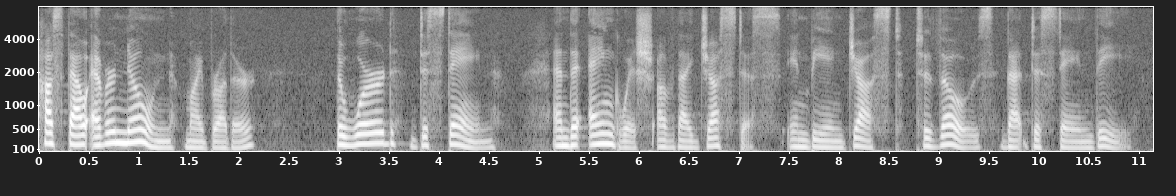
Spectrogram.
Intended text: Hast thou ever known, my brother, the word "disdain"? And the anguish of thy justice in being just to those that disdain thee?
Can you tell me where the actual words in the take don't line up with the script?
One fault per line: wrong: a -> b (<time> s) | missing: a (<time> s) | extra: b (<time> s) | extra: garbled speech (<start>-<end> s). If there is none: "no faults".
no faults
